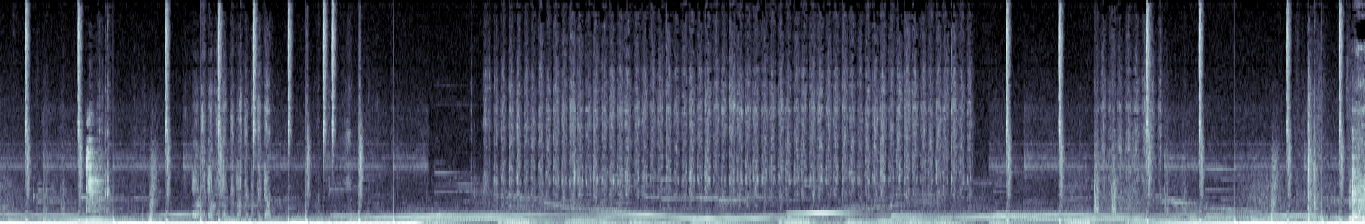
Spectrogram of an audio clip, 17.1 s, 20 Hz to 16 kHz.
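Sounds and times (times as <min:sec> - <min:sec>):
music playing: 0:00.0 - 0:17.0
nail file rasping: 0:02.4 - 0:04.6, 0:05.9 - 0:12.2.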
